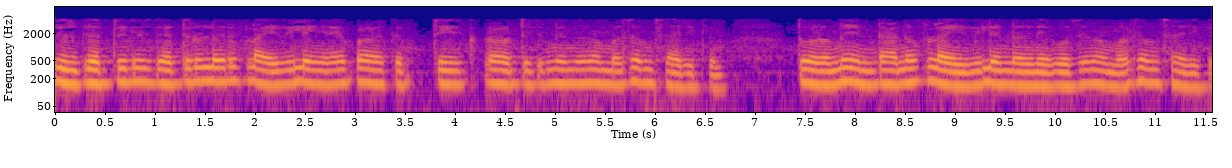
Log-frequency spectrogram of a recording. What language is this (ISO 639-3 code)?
mal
